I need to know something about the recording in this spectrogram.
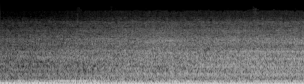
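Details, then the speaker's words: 1980 Toyota Corona RT132, carbureted 18R engine, 4-speed: steady, fairly loud low idle with an even rumble and faint AC compressor hum; loud because the AC is on, which has an automatic temperature cut-off. Smooth normal idle, no knocking. "kenceng karena suara AC nih men."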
